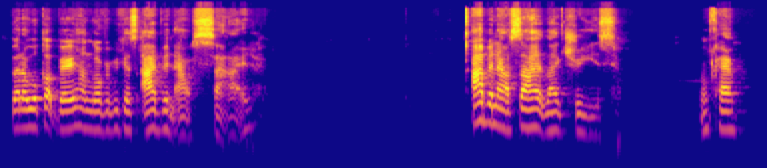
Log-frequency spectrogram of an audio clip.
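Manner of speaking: talking while chewing, mouth full. Telling about a hungover morning, chewing while talking. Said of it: "I'm sorry for the chewing".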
